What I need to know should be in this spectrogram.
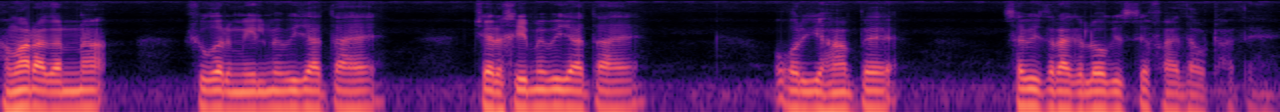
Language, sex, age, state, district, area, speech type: Urdu, male, 30-45, Uttar Pradesh, Saharanpur, urban, spontaneous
